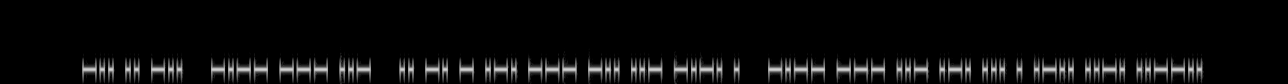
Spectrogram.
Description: Morse code, heard as a keyed tone, about 28 wpm, 700 Hz. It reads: DID YOU INTRODUCE YOURSELF?
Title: Sentences from Top 1600 Words 28wpm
